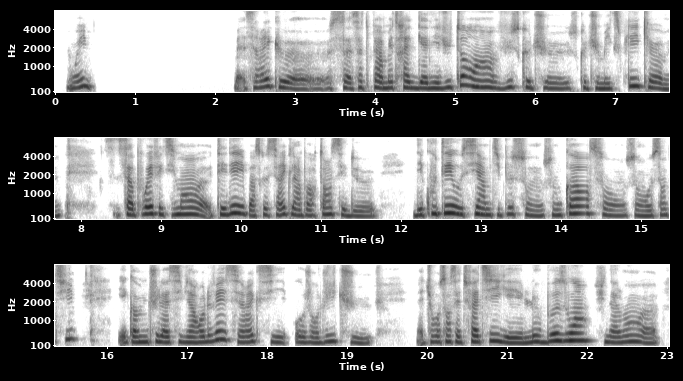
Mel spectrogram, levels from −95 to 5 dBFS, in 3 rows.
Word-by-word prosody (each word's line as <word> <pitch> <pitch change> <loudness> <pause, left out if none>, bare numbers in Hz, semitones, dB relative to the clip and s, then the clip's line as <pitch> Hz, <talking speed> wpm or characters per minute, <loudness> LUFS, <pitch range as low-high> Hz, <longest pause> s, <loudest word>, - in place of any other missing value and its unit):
Oui. 245 +5 -1 1.7
Beh, - - -8
c'est 225 - -6
vrai 260 +4 +1
que, 250 -3 -3
heu, 175 -4 -2
ça 200 +2 -2
ça 225 +5 -2
te - - -18
permettrait 215 0 0
de 210 - -1
gagner 200 -1 +2
du 225 +3 -2
temps, 310 -3 +3
hein. 240 -3 +2
Vu 205 +4 -3
ce 245 +1 -7
que 235 - -4
tu 200 -3 -5
ce - - -18
que 220 - -6
tu 195 0 -4
m'expliques, 240 +9 -1
hem, 190 -4 -1 0.5
ç 245 -7 -4
ça 215 +1 +3
pourrait 250 +4 +5
effectivement, 235 -1 +2
heu, 175 - -4
t'aider. 250 +7 +4
Parce 185 -4 -4
que 225 - -1
c'est 205 +1 -3
vrai 230 +4 +1
que 240 - -3
l'important, 200 +2 -1
c'est 230 -4 -3
de 175 -1 -4 0.5
d'écouter 255 +8 +5
aussi 250 0 +3
un 225 -3 +3
petit 210 0 -6
peu 240 +5 -4
son 215 -6 -4
son 205 +1 -4
corps, 265 +3 +3
son 200 -7 -5
son 190 -1 -4
ressenti 215 - -4 0.5
et 205 - -4
comme 210 +1 +2
tu 225 +2 -3
l'as 200 -2 +3
si 205 +2 -3
bien 200 -1 +1
relevé, 225 +10 +2
c'est 275 -8 -4
vrai 205 +3 0
que - - -14
si 195 -4 -5
aujourd'hui, 195 +3 -2
tu, 185 -6 -7 0.5
beh, 150 - -9
tu 215 +5 -5
ressens 215 +1 -1
cette 200 -3 -2
fatigue 230 0 +2
et 180 -1 +3
le 205 +5 +2
besoin 260 +4 +5
finalement, 215 -1 -1 0.2
heu, - - -12
215 Hz, 190 wpm, -23 LUFS, 195-240 Hz, 1.7 s, pourrait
